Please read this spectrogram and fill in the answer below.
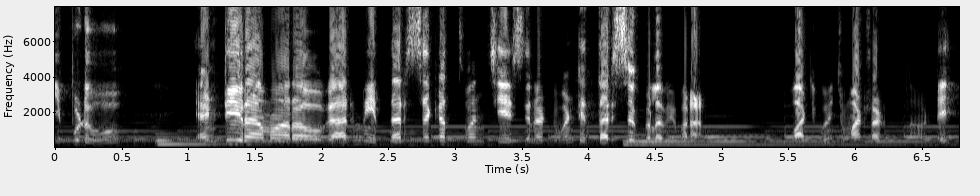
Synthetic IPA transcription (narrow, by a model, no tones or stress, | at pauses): ipːuɽu | eɳʈiːɾaːmaːɾaːwuɡaːɾinid̪ɐɾʃɐkɐt̪ʋɐmt͡ʃe̞ːsinɐʈuʋɐɳʈid̪ɐɾʃɐkulɐʋiʋɐɾɐ̰nɐʋaːʈiɡuɾiɲt͡ʃimaːʈlaːɽut̪unːaːʋɐɳɖi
